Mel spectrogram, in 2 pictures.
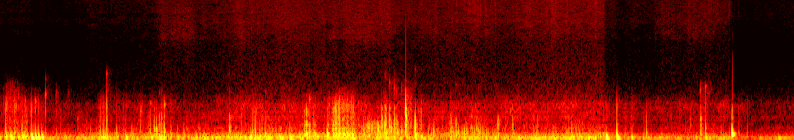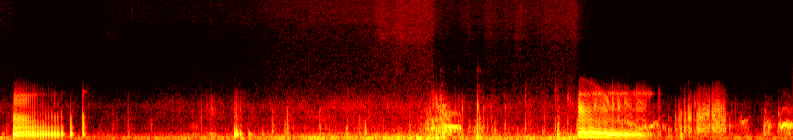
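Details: Stomach growling (borborygmi): low rumbles with scattered gurgles and a few squeaky growls over quiet stretches, ordinary bowel sounds.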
